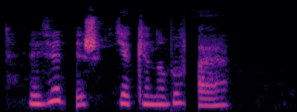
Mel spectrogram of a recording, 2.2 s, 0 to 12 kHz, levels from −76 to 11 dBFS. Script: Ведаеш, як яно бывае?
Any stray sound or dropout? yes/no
yes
